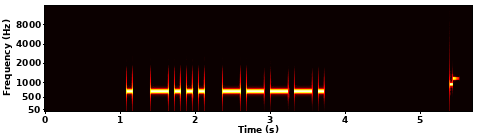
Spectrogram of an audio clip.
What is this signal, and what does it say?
Morse code, heard as a keyed tone, about 15 wpm, 700 Hz. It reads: EB9
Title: Callsign Prefixes for Top 100 DXCC - 15wpm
